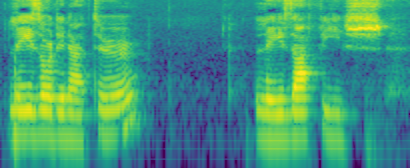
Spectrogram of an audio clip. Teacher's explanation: Les garçons, les filles, les ordinateurs, les affiches. So again, because we have these words starting with a vowel, we hear the S's of the les as Z's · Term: liaison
